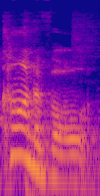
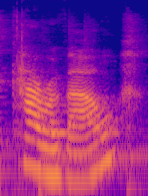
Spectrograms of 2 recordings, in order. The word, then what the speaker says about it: Caraval: Because it's not carnival. In my head, I want to say carnival, but I'm gonna put it in actually. How do you pronounce this name? Caraval. So it's Caraval.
